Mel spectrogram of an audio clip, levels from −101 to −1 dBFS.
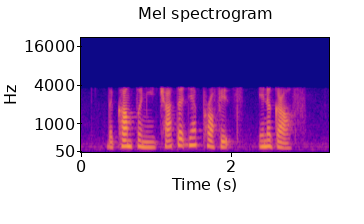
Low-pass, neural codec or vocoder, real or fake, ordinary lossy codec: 3.6 kHz; none; real; none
